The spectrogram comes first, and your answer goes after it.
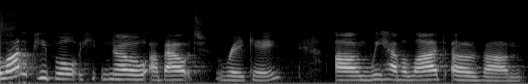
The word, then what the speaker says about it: Reiki: my master teacher ok Reiki is a combination of two syllables Ray which in Japan one of the most accepted meanings is universal and a key which is the same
